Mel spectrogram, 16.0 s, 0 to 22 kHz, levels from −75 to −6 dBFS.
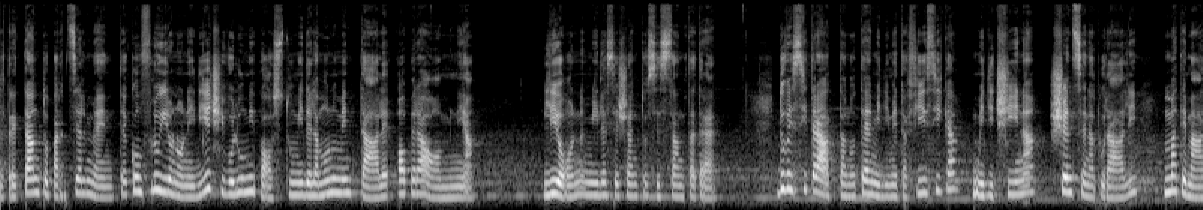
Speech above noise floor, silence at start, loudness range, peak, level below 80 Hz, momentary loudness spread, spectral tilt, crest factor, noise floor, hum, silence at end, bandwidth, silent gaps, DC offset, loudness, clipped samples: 24 dB; 0 s; 2 LU; 0 dBFS; -68 dBFS; 9 LU; -3 dB/octave; 20 dB; -44 dBFS; none; 0 s; over 20 kHz; none; under 0.1%; -20 LUFS; under 0.1%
